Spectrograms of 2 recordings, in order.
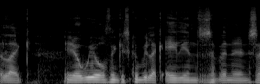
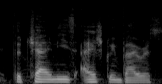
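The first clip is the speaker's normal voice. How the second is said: put-on Indian-sounding accent; 2 semitones higher than usual. Imitating Donald Trump saying a phrase: sounding like an Indian accent. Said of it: "It went like Indian".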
